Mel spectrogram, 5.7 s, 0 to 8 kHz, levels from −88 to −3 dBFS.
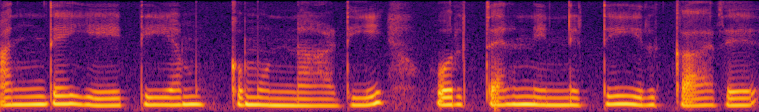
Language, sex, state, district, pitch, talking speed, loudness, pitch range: Tamil, female, Tamil Nadu, Nilgiris, 195 Hz, 65 wpm, -17 LUFS, 185-210 Hz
